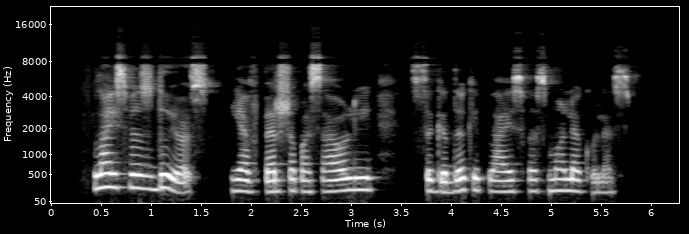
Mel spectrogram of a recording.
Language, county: Lithuanian, Klaipėda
